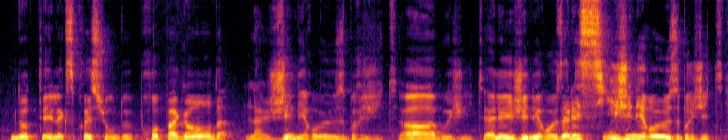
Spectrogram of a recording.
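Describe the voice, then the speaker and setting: A man's voice: mid-range voice, breathy edge. A man hosting his own political commentary channel, delivering an indignant, sarcastic monologue.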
